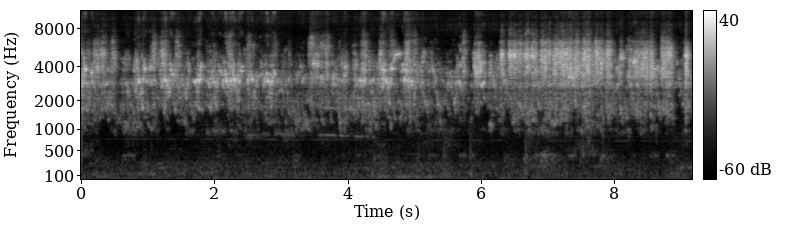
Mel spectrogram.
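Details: Many budgerigars kept as pets warble and chirp continuously, a shrill, scratchy chatter that grows denser and louder in the second half.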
